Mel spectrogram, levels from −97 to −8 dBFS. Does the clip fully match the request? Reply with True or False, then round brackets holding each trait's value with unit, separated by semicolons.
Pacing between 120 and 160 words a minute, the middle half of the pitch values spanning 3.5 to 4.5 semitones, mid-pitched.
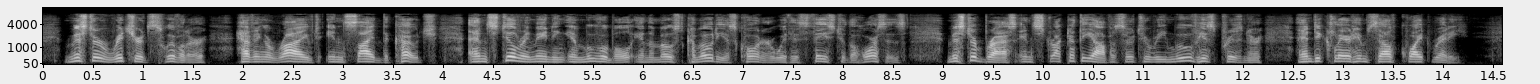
True (150 wpm; 3.9 semitones; 145 Hz)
